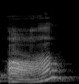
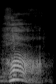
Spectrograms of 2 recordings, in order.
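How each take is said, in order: First: The vowel starts plainly, without breath. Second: The vowel starts with a breathy h. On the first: "we can say ah" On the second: "if I am doing an aspirated version, so uh, emphasizing it, then I say ha"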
